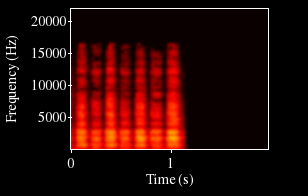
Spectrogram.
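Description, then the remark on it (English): A person imitates a dog panting, with about six quick, rhythmic breathy huffs in just over a second, fairly loud, then silence. “like a dog, he's panting like a dog.”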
